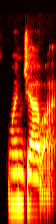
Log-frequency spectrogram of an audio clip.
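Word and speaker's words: Wonjowa: of my gatherings and her name was one jawa one jawa and one jawa is spelled w-o-n-j-o-w-a and and when jawa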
